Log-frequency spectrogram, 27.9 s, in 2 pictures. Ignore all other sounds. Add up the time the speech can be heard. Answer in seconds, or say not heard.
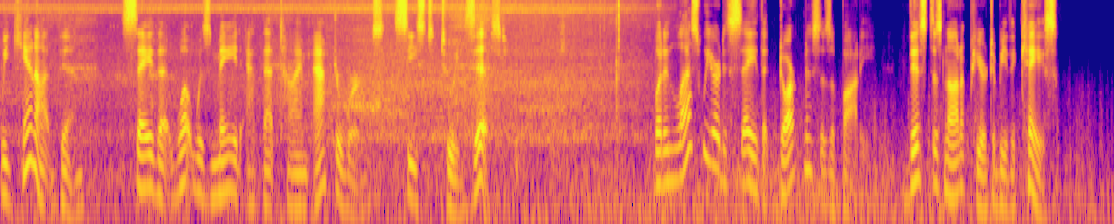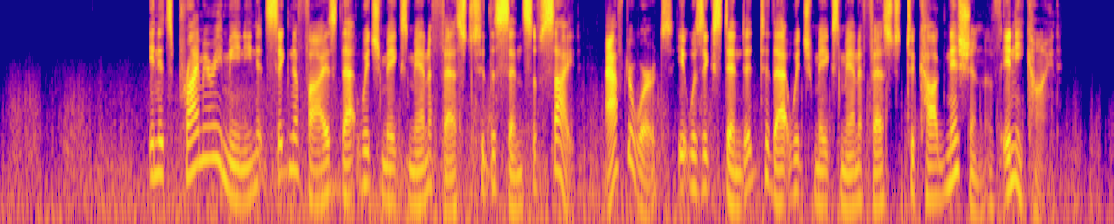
23 s.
